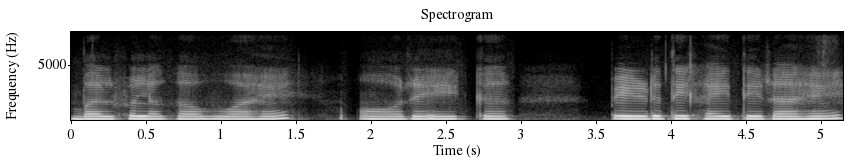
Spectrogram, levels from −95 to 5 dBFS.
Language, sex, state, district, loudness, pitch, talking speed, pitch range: Hindi, female, Chhattisgarh, Bastar, -14 LUFS, 220 Hz, 130 wpm, 215-230 Hz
